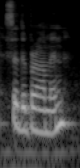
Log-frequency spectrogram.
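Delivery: ordinary delivery, nothing marked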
